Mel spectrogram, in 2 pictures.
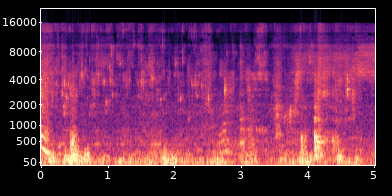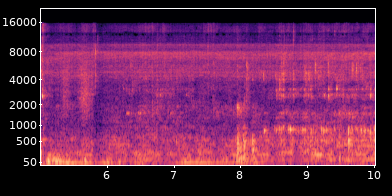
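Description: Water running in a washing machine, a steady hiss like a tap, with a few light knocks of handling.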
